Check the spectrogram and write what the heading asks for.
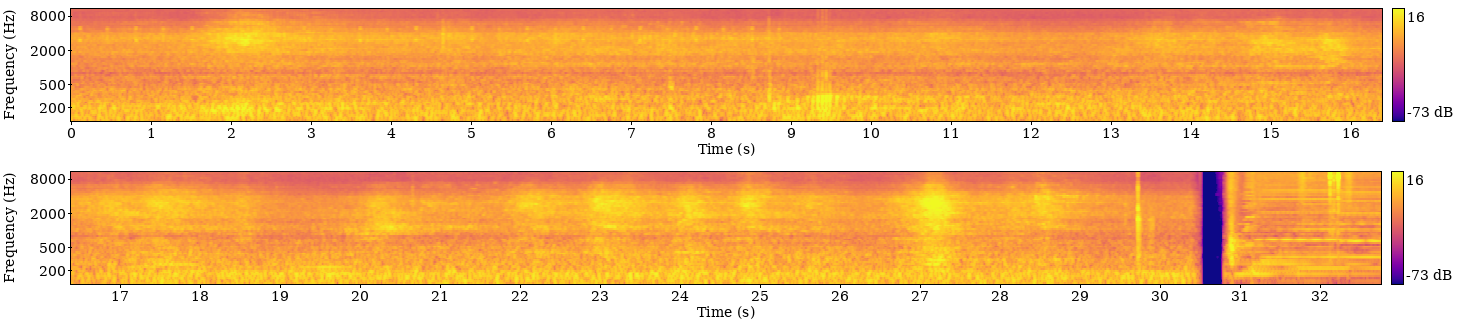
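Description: Car driving in town traffic, heard from inside the cabin: a steady low rumble of engine and road noise, with motorcycles in the traffic around it. The sound swells briefly a few times, most clearly about nine seconds in and near the end.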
